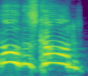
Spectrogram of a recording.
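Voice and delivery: very high, squeaky British accent attempt. Co-host mimics naive Arthur in a squeaky British accent. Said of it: "hard to really pull that accent".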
